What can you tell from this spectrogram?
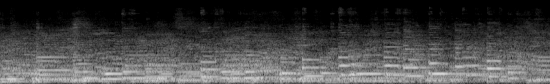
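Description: Two nylon-string acoustic guitars playing a bossa nova, plucked melody notes moving over strummed chords.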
